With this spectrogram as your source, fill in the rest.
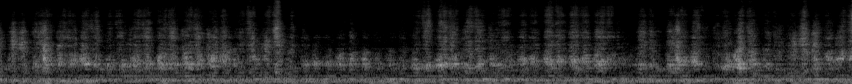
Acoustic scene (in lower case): restroom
